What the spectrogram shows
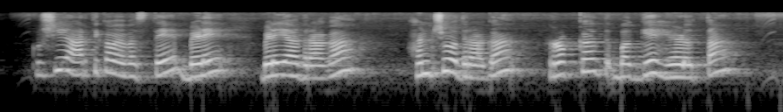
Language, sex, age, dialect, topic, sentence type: Kannada, female, 31-35, Central, banking, statement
